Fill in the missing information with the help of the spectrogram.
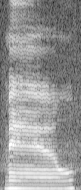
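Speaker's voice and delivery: "Meow" drawn out on a level pitch; mid tone. Shown as a demonstration. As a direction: hold "Meow" long and even. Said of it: "no tone mark represent the mid tone".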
